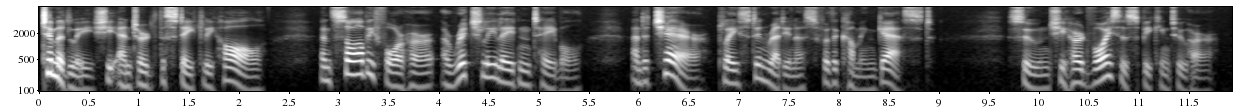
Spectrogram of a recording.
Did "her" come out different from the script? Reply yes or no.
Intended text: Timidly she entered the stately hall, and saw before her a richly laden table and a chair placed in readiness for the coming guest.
no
